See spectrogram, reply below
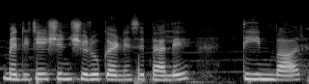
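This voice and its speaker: A woman leading a guided prayer meditation, speaking gently and repeating short phrases for the listener to echo. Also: a little high, little pitch movement, faint music behind. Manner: slow, gentle, repetitive phrasing.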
